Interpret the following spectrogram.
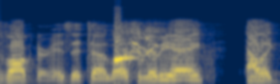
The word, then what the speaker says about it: Wagner: film about the composer Vagner who is spelled Wagner but it's vogner is it Lawrence Olivier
